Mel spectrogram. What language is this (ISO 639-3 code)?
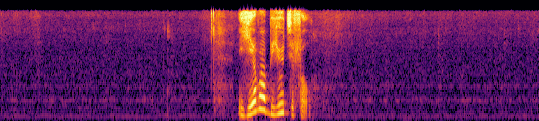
rus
